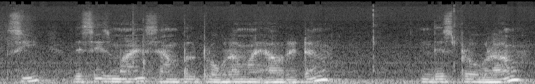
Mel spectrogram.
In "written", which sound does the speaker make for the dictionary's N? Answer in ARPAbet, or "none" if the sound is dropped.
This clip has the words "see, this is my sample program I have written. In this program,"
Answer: N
